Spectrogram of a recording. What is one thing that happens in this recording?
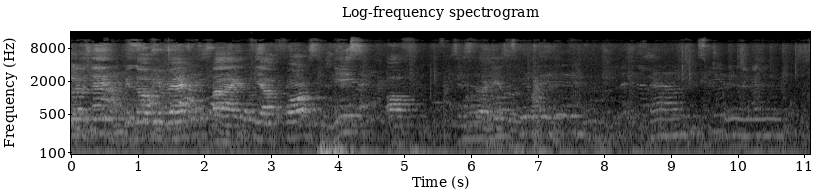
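A group of people sing together in a room.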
